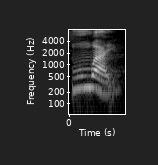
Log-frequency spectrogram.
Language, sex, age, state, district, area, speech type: Bengali, female, 45-60, West Bengal, Uttar Dinajpur, urban, spontaneous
